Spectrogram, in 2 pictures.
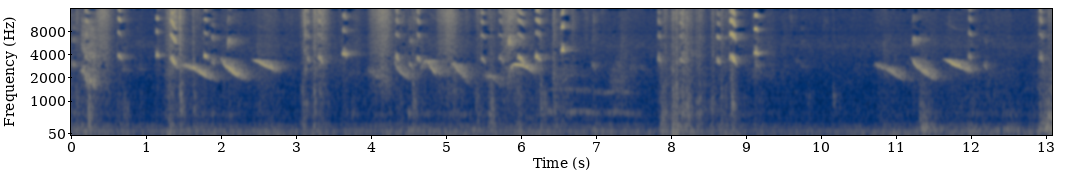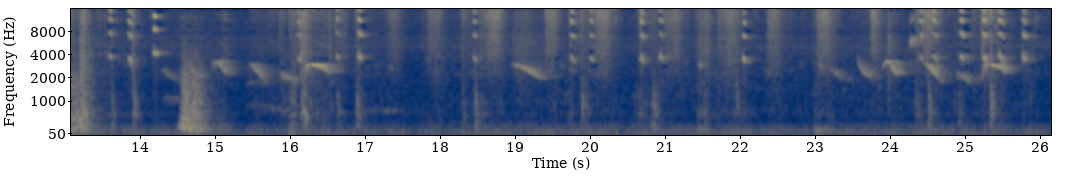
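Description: Female green-winged saltator (trinca-ferro) calling in short runs of three to five quick descending chirps, repeated every few seconds. Clicks of the bird hopping on its cage perches come between, with a couple of louder knocks about halfway through.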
